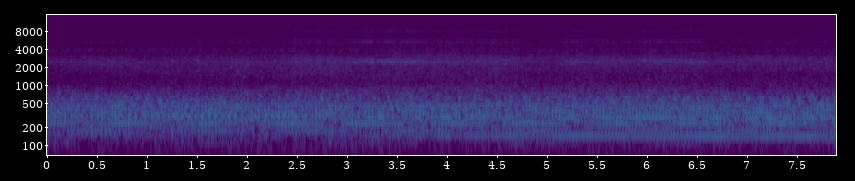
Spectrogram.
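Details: Steady broadband hiss and low engine-like drone near an eagle nest in southwest Florida, continuous throughout with no distinct calls or other clear sounds.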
